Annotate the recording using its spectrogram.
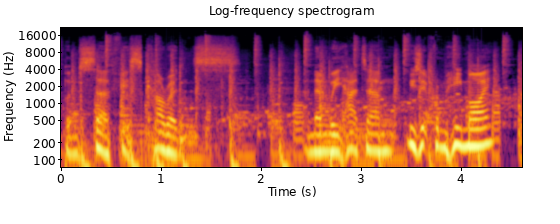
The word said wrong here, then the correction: Hemai: Actually, it's pronounced Hemai. I've just recently found out. I've been pronouncing it wrong, even though we signed him on True Thoughts. Spelled H-E-M-A-I.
